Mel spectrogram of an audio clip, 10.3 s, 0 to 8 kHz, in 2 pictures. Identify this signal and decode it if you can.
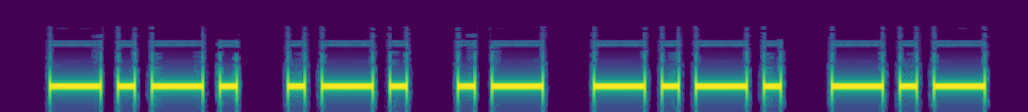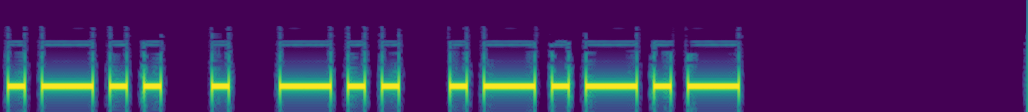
Morse code, heard as a keyed tone, about 14 wpm, 700 Hz. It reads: CRACKLED.
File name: Book One / 05-Chapter 5 - 14 WPM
